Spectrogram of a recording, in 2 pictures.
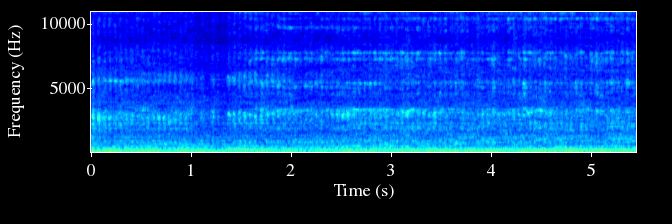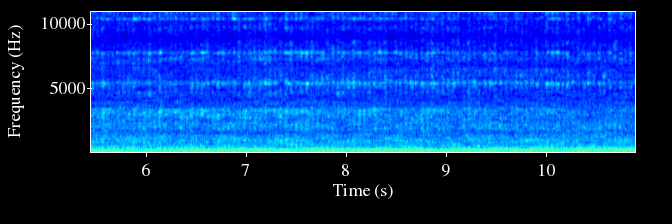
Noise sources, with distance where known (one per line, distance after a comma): jackhammer, near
